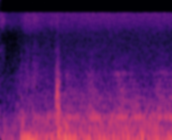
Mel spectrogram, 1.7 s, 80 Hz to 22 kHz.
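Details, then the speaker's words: Dodge Caravan, possibly a 2011, cold first thing in the morning with thick fluid, parked and idling: a steady mid-pitched whine over the idle rumble that stops when put in gear, so it is transmission noise rather than power steering. "see you put it in gear the noise go away so that is transmission noise"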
